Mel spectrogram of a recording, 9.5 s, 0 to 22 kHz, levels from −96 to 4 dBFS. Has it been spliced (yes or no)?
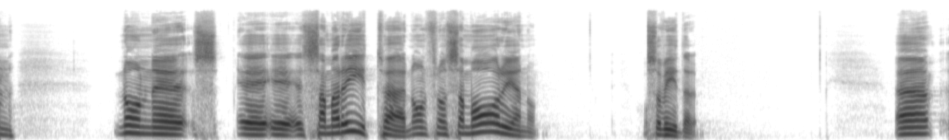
yes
